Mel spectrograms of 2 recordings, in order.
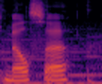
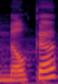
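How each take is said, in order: First: The middle consonant is an S sound. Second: The middle consonant is a K sound. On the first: The speaker calls it right. "It is not Milka. It is" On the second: The speaker calls it wrong. "they always pronounce it uh"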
